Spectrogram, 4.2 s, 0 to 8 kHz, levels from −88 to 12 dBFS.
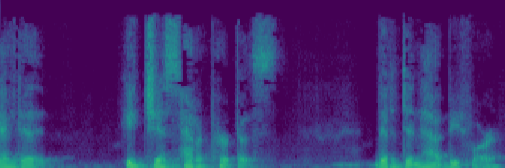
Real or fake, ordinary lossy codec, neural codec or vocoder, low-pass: fake; MP3, 32 kbps; codec, 16 kHz, 1 kbps, FreqCodec, larger model; 7.2 kHz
